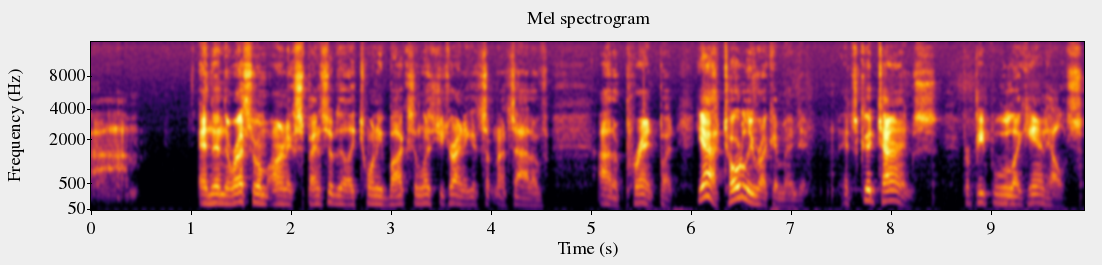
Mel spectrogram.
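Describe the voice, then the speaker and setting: With an American accent, a man talks at a very fast pace in a fairly high pitch, his bright, sharp tone marked by lively intonation and big swings in loudness, on a very clean recording with a silent background. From Massachusetts, Worcester. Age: 40s. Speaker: retro gaming YouTuber. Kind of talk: casual live-stream chat. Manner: hesitant, many fillers and repeats.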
